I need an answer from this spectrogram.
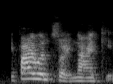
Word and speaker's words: Nike: If I were Nike, Nike, it's got two syllables on it, I've got to be professional.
